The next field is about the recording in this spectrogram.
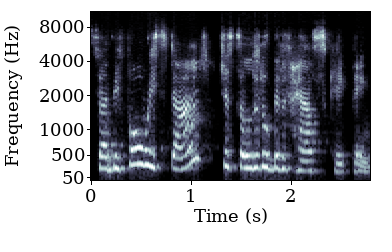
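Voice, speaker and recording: Lively intonation from a woman with an Australian accent. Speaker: webinar facilitator, academic. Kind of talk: webinar moderation. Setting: video call.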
